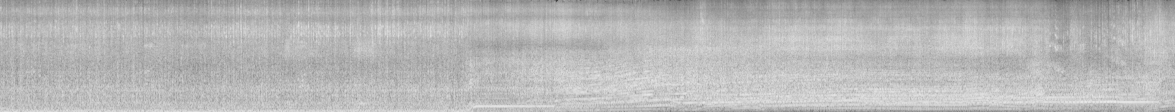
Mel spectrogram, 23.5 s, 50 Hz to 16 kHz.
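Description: Two V8 drag-racing muscle cars idling loud and lumpy on the starting line. About nine seconds in an engine is held at a steady rev. A couple of seconds later they launch at full throttle, engine pitch climbing in steps through the gear changes as they run down the quarter mile.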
